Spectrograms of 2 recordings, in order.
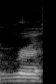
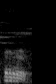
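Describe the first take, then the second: First: "R" untrilled, as in English. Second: "R" rolled on the tongue; trilled R. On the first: Teacher showing single R, "R" untrilled as in English. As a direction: voice a plain English "R" sound. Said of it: "it's like the English R". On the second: Teacher showing what to avoid, "R" rolled in a trill. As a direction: trill the "R" instead of the English sound. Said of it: "not a R sound". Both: Shown as a demonstration.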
